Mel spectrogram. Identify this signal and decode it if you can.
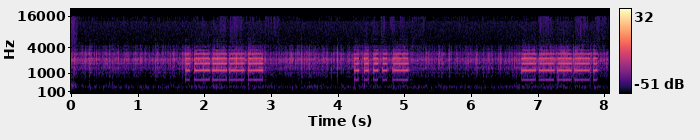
Morse code, heard as a keyed tone, about 18 wpm, 1190 Hz, with noise. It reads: 1 4 9
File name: Morse Code Records/15A LCM 158 Units I-V Groups of Five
